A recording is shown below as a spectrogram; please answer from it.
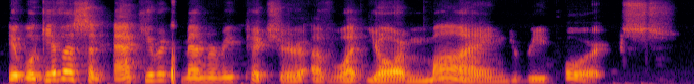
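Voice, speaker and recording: An actor playing a hesitant, probing army psychiatrist in an old-time radio science fiction drama, stammering and deliberate. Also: male voice, on the low side, sing-song, background noise. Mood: hesitant, clinical.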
